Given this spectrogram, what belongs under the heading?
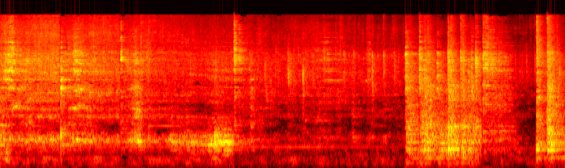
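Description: Tempering sizzles hard in a pan while a spoon stirs and scrapes against the metal, made for a mango and amaranth dal. The sizzle comes in bursts, with a louder hiss near the end. No one speaks.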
